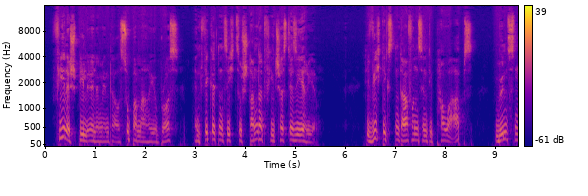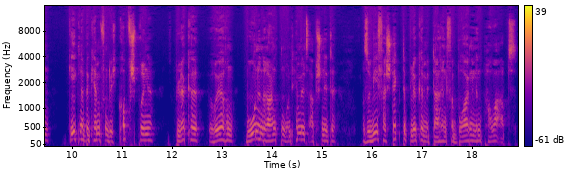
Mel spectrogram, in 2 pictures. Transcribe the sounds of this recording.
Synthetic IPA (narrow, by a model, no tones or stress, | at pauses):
fiːləʃpiːleləmɛntəaʊsz̥upɐmaʁiobʁɔsʔɛntv̥ɪkl̩tn̩zɪçt͡suʃtandaɐtfiːt͡ʃɐsd̥eːɐzeːʁ̞iə̰ | d̥iːvɪçtɪçstn̩dafɔnzɪnt̚d̥iːpʰaʊɐʔa̰ps | mʏnt͡sn̩ | ɡ̥eːɡnɐbəkʰɛmfʊŋdʊɐçkʰɔp͡fʃpʁ̥ʏŋə | b̥lœkʰə | ʁøːʁən | b̥oːnənʁaŋkŋ̩ʊnthɪml̩sʔapʃnɪtə | zoviːfɛɐʃtɛktəblœkəmɪt̚d̥aʁɪnfɛɐbɔɐɡŋ̩nənpʰaʊɐʔa̰ps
